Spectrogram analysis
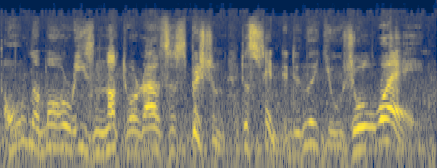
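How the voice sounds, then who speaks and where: An actor playing a scheming male conspirator who gives curt, hushed orders, in a radio drama. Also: a little high, big pitch swings, normal speed, noisy background. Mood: commanding. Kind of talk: 1970s radio drama acting.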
